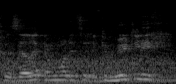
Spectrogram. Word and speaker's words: gemütlich: Gemütlich. Gemütlich in German.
